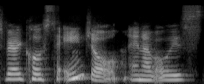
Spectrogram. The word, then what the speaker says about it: Angela: I actually never realized Angela Angel because it's such a different pronunciation yeah wow it's basically angel with a a I love that does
